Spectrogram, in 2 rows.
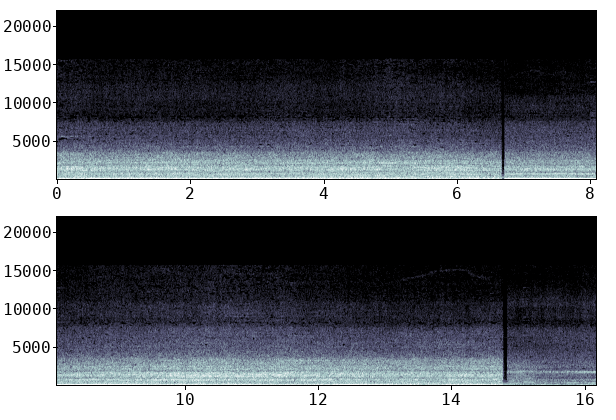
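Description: Kubota L5018 tractor's four-cylinder diesel engine running steadily with a deep, even drone. The sound jumps abruptly louder about halfway through and drops away sharply shortly before the end.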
